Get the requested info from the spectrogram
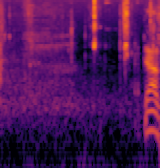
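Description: A lull with a low steady background hiss and a few faint small clicks, then a man's voice starting near the end.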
